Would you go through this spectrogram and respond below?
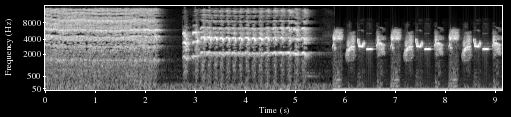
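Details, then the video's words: Long-tailed shrike singing varied material for training caged birds: a loud harsh hissing burst, then a rapid stuttering rattle, then a series of clear slurred whistled notes repeated about once a second. "burung cendet gacor | suara variasi masteran dan pancingan"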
